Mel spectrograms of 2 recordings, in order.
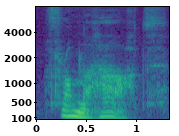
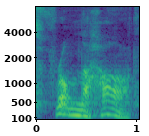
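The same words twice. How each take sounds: First: Slow, soft, falling read of "from the heart"; slow quiet close. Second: "from the heart" lifted, stress on "from"; quoted key phrase. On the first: Preacher closing the reading, hushed and slow. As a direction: let "from the heart" fade out slowly and softly. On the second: Preacher repeating the key words to the congregation. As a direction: pick out "from the heart" with a light lift on "from". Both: Shown as a demonstration. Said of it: "Jesus ends up there with those words".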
